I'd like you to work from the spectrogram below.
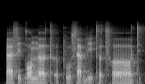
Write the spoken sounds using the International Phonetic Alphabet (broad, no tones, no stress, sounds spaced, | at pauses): æ s i ɡ ɔ n ɜ tʰ ə̰ pʰ u s æ b i tʼ ə t͡sʰ ʌː tʲ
